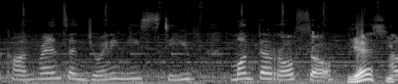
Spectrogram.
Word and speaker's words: Monterroso: My name is and today we're here at the Winter Conference and joining me Steve Monterosso. Yes, you pronounced it well.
